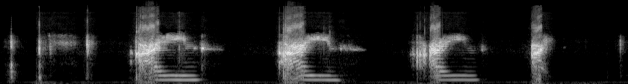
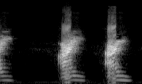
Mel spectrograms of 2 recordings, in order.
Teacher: ये साउंड सिर्फ और सिर्फ गले के बीच वाले हिस्से से आ सकता है, मिडल ऑफ योर थ्रोट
